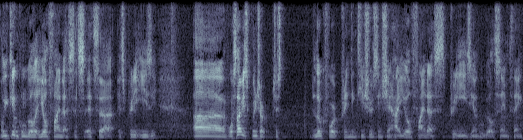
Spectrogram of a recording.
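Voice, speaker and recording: This is a man with a French accent. His pitch is fairly low. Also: ordinary pitch variation, moderate pace. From France. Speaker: shop owner and entrepreneur. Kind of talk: interview.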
